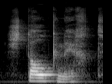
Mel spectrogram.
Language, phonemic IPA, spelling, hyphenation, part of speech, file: Dutch, /ˈstɑl.knɛxt/, stalknecht, stal‧knecht, noun, Nl-stalknecht.ogg
- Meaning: stablehand, hostler, employee working in a stable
